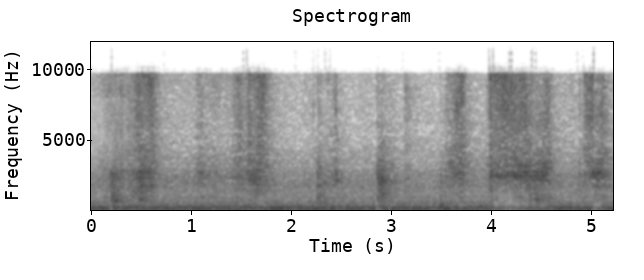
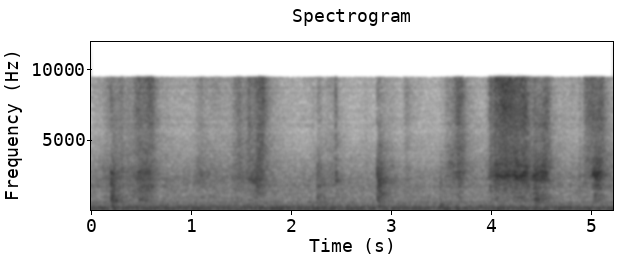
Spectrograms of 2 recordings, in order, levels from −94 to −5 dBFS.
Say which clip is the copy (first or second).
second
